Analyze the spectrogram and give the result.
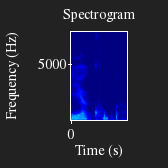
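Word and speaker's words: Jakub: l'origine du du nom et si c'est une prononciation qui est basée sur l'allemand ou un allemand polonais polonais. Bah oui, c'est c'est Yakub.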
